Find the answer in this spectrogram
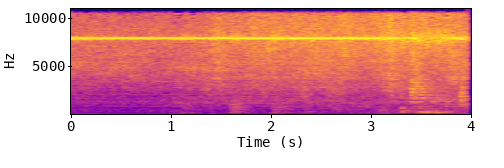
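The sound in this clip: A toilet flush, pushed by a child learning the routine, gives a steady rushing, hissing water sound that swells slightly louder toward the end.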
